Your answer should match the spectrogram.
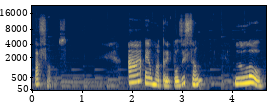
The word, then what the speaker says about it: lo: E a pronúncia é lo mesmo, como se você tivesse um acento circunflexo em cima da letra O. É um som bem mais fechado, lo.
